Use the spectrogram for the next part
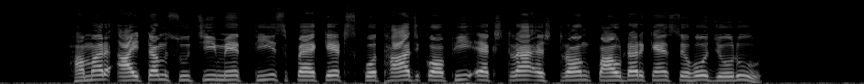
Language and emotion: Maithili, neutral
